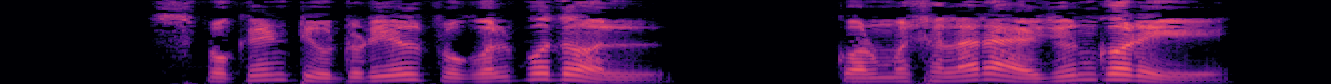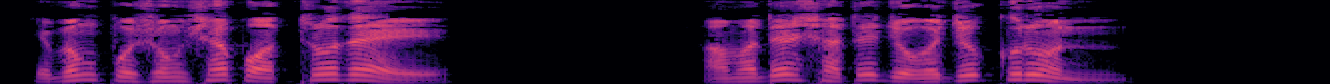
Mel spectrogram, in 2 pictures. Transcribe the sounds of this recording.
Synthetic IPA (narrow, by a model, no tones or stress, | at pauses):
spokeɳʈiuʈoɾialpɾokolpod̪ɔl | kɔɾmoʃalaɾajod͡ʑonkɔɾe | eboŋpɾoʃoŋʃapɔt̪ːɾod̪ɛe | a̰mad̪eɾʃat̪ʰed͡ʑoɡad͡ʑoɡ̚kɔɾun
